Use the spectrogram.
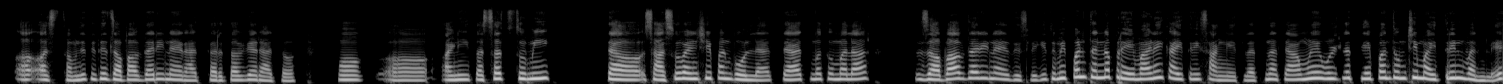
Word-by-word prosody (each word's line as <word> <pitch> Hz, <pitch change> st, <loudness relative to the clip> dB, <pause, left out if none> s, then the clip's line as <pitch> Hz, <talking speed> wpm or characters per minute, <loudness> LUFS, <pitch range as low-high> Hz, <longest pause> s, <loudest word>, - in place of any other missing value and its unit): अ, 225 Hz, -2 st, -5 dB, 0.2 s
असतं 205 Hz, -1 st, -5 dB
म्हणजे 205 Hz, +3 st, 0 dB
तिथे 250 Hz, +1 st, +1 dB
जबाबदारी 225 Hz, +2 st, 0 dB
नाही 225 Hz, -3 st, 0 dB
राहत, 185 Hz, -2 st, -3 dB
कर्तव्य 200 Hz, +2 st, -1 dB
राहतं. 175 Hz, -3 st, -4 dB, 0.5 s
मग 215 Hz, -1 st, +1 dB, 0.3 s
अ, 190 Hz, -1 st, -3 dB, 0.2 s
आणि 215 Hz, +2 st, +2 dB
तसंच 255 Hz, +4 st, 0 dB
तुम्ही, 265 Hz, +1 st, +5 dB, 0.6 s
त्या 235 Hz, -3 st, +5 dB, 0.3 s
सासूबाईंशी 260 Hz, +5 st, +2 dB
पण 275 Hz, -2 st, +1 dB
बोललात 205 Hz, -5 st, 0 dB
त्यात 220 Hz, 0 st, 0 dB
मग 245 Hz, -, 0 dB
तुम्हाला 245 Hz, +1 st, +1 dB, 0.6 s
जबाबदारी 260 Hz, +5 st, +2 dB
नाही 255 Hz, -4 st, -1 dB
दिसली? 205 Hz, -1 st, -6 dB
की 230 Hz, -, -4 dB
तुम्ही 270 Hz, +2 st, +3 dB
पण 345 Hz, 0 st, +5 dB
त्यांना 330 Hz, -1 st, +3 dB
प्रेमाने 260 Hz, 0 st, +3 dB
काहीतरी 245 Hz, -4 st, -1 dB
सांगितलंत 190 Hz, -5 st, -5 dB
ना? 240 Hz, 0 st, 0 dB
त्यामुळे 235 Hz, +5 st, +2 dB
उलटं 270 Hz, +1 st, +1 dB
ते 265 Hz, 0 st, +2 dB
पण 300 Hz, -1 st, +3 dB
तुमची 300 Hz, +1 st, +3 dB
मैत्रीण 285 Hz, +1 st, +3 dB
बनले 200 Hz, 0 st, 0 dB
235 Hz, 155 wpm, -22 LUFS, 210-265 Hz, 0.6 s, तुम्ही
